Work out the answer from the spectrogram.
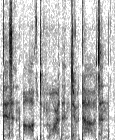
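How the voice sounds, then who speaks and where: An ASMR host from Ukraine telling a true crime story in a hushed, deliberate whisper.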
